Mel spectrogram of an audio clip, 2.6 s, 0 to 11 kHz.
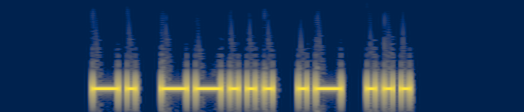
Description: Morse code, heard as a keyed tone, about 27 wpm, 700 Hz. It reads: N7AS
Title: USA Call Signs - 4 Characters - Repeated 3x - 28wpm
